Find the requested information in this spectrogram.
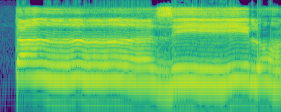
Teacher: اب یہاں پر زا کو سیری کے ساتھ پڑھا جائے گا، زا کے بعد جو یا ہے یہ یا مدہ ہے، یہ ایک الف کی مقدار اس کو لمبا کریں گے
